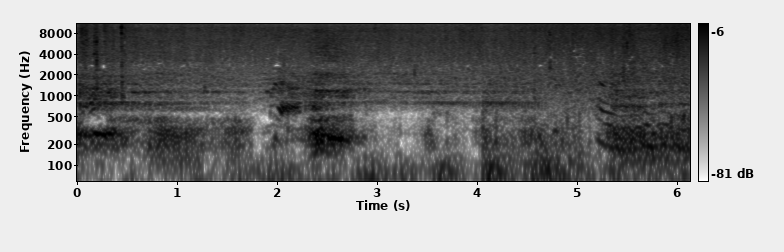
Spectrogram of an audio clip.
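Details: Male and female jaguar fighting as foreplay; low, rough growls and snarls that rise and fade in bursts over a few seconds, amid a steady hiss of background noise.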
